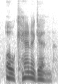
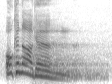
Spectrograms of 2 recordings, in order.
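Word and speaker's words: Okanogan: you pronounce this place that would be Okanagan there's even a song about it oh can again ah wrong all kinds are wrong you'll be scratching your Noggin over this one cuz it's pronounced okaga oh yeah that's near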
